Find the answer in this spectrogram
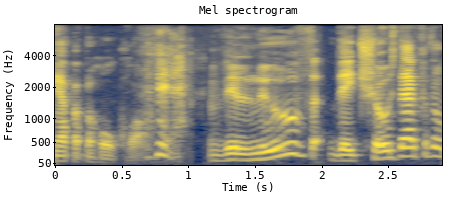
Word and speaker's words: Villeneuve: According to, Google, when you put it in and then you click the little speaker that says, how do you pronounce this? It's Villeneuve. Because that is the name they used in the live-action remake.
